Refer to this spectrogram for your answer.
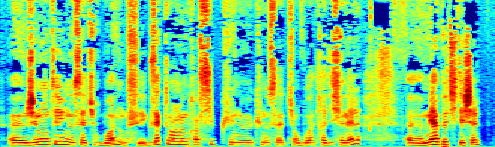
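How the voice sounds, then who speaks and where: Against a quiet background, a woman with a medium-pitched voice talks fairly quickly with ordinary pitch variation, the sound dry and close with no echo. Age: 20s. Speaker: designer living in a tiny house. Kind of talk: interview. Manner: halting, many fillers and repetitions.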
